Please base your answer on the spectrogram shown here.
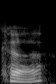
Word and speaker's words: coeur: Hello, mon coeur. It's pronounced cur.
